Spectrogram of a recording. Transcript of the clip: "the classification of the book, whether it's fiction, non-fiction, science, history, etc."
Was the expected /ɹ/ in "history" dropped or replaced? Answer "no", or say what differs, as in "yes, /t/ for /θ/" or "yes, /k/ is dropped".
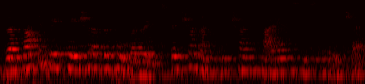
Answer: yes, /ɹ/ is dropped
